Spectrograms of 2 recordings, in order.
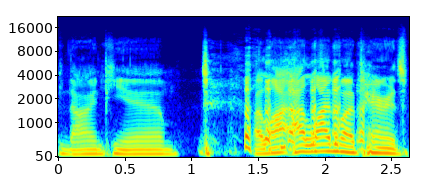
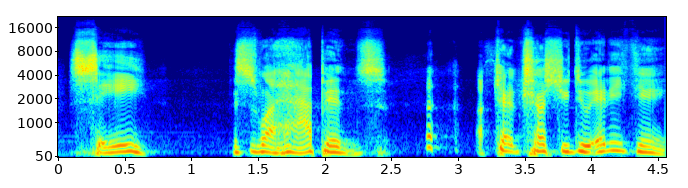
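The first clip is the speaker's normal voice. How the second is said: imitated scolding tone, higher pitch; 4 semitones higher than usual. Retelling how his mom reacted to his crash: imitating his mom scolding. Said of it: "my mom's like".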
